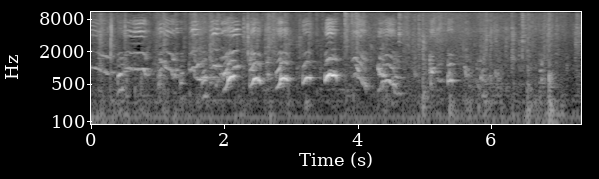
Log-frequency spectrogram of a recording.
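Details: Thirteen German Shorthaired Pointer puppies born New Year's Day 2014: a run of clear, whistled squeals in the middle, sliding up then down, rising to a louder cluster, then fading into scattered softer whines and rustling.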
